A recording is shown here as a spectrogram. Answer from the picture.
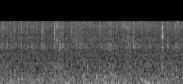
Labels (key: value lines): label: ambient
recorder: HydroMoth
